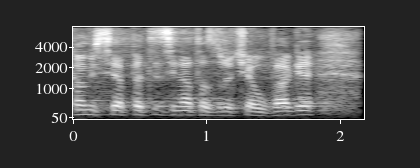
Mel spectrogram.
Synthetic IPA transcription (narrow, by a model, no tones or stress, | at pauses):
kɔmʲisʲjapɛt̪ɘt̪sʲjinat̪ɔzvɾut͡ɕiwauvaɡɛ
